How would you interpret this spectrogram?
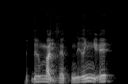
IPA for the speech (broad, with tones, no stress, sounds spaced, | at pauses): ɗ ɨ˨˦ m a̰˧˨ j l ɛ˨˩ t̚ n i˨˦ ə̯ ɲ ḛ˧˥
